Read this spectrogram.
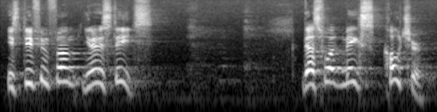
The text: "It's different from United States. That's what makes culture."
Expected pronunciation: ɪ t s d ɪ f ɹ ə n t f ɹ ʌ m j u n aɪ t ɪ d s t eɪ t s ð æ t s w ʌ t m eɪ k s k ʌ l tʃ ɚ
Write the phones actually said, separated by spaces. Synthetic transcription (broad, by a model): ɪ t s d ɪ f ɹ ə n t f ɹ ʌ m j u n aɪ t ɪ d s t eɪ t s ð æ t s w ʌ t m eɪ k s k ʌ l tʃ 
